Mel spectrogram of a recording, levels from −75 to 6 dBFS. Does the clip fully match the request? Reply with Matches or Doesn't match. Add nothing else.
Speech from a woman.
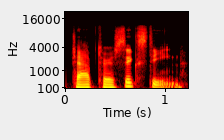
Doesn't match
